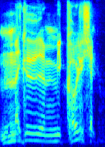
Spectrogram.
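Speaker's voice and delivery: slow, careful, deliberate put-on Japanese accent. Pronouncing a listener's name for fun: put-on japanese accent. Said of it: "I'm gonna do it with a Japanese accent".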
